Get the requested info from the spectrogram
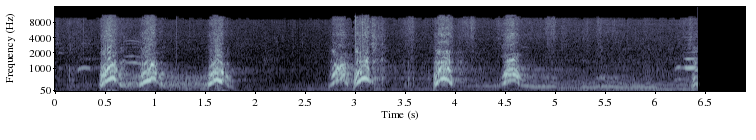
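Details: Rhodesian Ridgebacks in a public park alerting their owner to a man hiding among the trees, giving loud barks in short bursts of two or three, separated by pauses, with a lower drawn-out whine near the end.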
